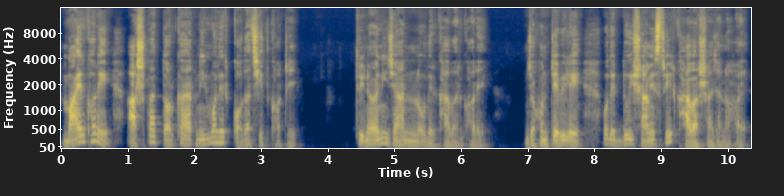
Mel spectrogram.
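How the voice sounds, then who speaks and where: A man narrating a story in a slow, expressive storytelling manner. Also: fairly low pitch, creaky, breathy edge.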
